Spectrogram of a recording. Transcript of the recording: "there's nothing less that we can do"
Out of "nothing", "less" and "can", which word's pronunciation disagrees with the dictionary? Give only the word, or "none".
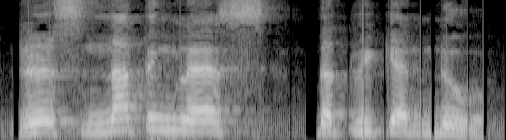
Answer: nothing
